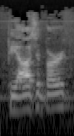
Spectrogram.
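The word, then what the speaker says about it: Piasa bird: bird yeah right okay we pronounce it piazza bird the yeah piazza bird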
